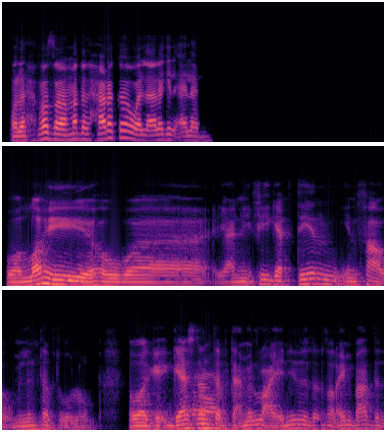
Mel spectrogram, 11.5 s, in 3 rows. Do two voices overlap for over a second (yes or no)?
no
